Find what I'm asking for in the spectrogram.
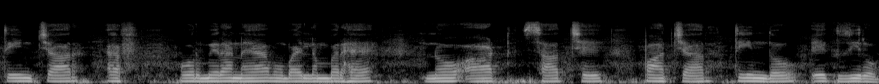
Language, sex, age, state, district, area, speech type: Urdu, male, 60+, Delhi, North East Delhi, urban, spontaneous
